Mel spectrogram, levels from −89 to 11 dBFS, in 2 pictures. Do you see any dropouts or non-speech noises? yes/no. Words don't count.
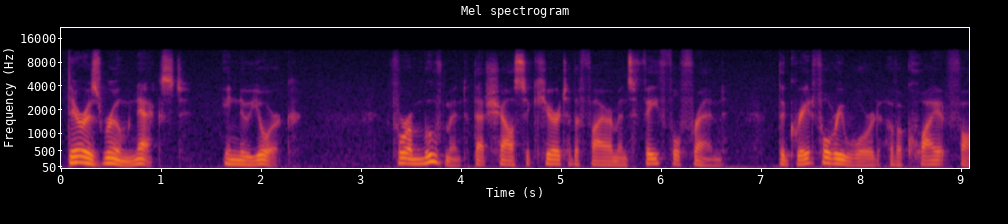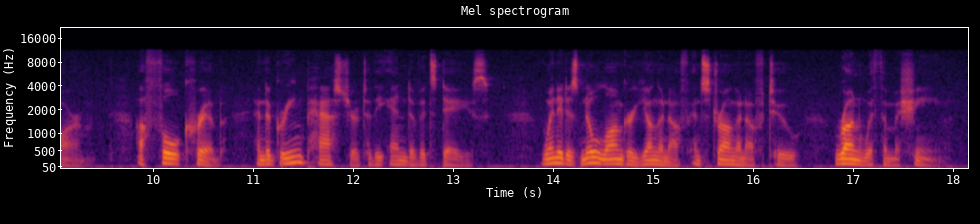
no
